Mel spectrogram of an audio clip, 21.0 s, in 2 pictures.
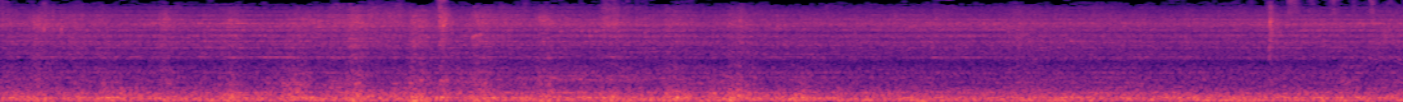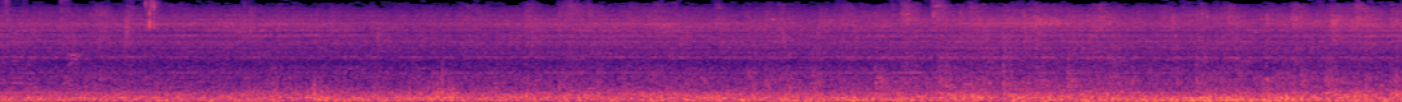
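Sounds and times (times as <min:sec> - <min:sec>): train wheels rumbling on rail: 0:00.0 - 0:21.0
sharp rail clicks: 0:09.4 - 0:11.9.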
